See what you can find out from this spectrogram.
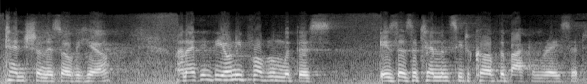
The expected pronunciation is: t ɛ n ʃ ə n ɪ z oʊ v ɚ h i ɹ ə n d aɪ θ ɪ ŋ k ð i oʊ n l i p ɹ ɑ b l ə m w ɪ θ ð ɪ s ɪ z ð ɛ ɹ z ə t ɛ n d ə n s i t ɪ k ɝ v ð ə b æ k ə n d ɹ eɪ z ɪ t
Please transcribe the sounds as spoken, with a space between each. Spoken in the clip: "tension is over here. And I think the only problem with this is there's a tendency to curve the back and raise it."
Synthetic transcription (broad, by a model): t ɛ n ʃ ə n ɪ z oʊ v ɚ h i ɹ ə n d aɪ θ ɪ ŋ k ð i oʊ n l i p ɹ ɑ b l ə m w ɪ ð ɪ s ɪ z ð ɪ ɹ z ə t ɛ n d ə n s i t ɪ k ɝ v ð ə b æ k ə n ɹ eɪ s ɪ t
